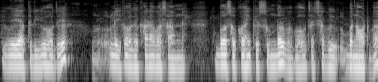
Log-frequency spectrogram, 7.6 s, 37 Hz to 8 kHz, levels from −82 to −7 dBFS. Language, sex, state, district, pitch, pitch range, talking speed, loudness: Bhojpuri, male, Bihar, East Champaran, 105 Hz, 100-110 Hz, 160 wpm, -19 LUFS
